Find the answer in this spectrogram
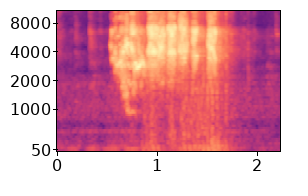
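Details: A single pet budgerigar gives one sustained burst of grating, chattering squawks that lasts about a second.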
